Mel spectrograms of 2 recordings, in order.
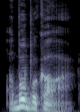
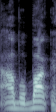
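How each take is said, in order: First: The name has anglicized sounds with an added vowel. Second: The name has its original Arabic sounds. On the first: This is how someone else mispronounced the name. The speaker calls it wrong. "he said" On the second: This is how the name should be said. The speaker calls it right. "instead of saying"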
